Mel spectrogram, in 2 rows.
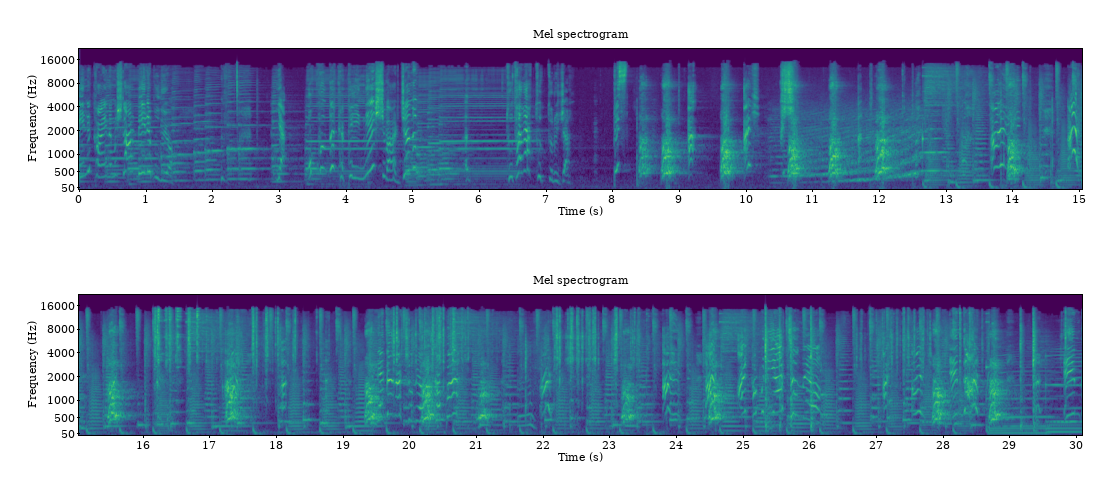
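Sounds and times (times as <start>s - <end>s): comedic background music: 0.0s - 7.0s, 10.2s - 30.0s.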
